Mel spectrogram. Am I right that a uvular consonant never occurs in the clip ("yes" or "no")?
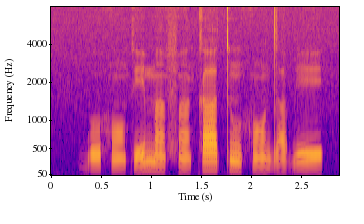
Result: yes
